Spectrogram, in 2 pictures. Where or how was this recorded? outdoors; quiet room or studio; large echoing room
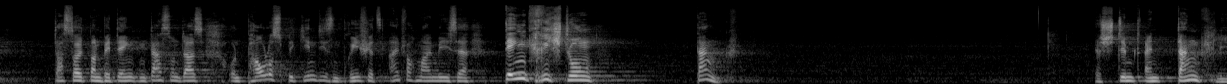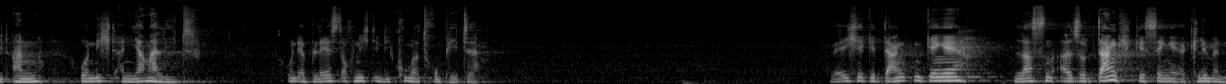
large echoing room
